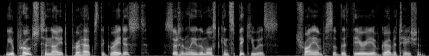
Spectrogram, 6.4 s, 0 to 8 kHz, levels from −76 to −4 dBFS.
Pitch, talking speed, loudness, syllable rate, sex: 130 Hz, 160 wpm, -19 LUFS, 4.8 syllables/s, male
